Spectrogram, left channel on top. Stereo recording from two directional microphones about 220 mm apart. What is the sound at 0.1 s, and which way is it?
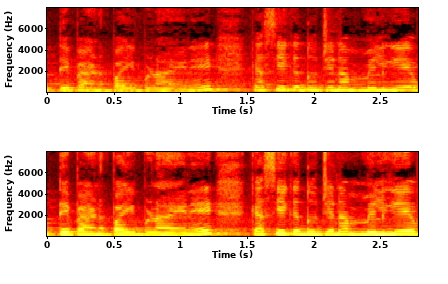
A woman's voice, 30° right (ahead or behind).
